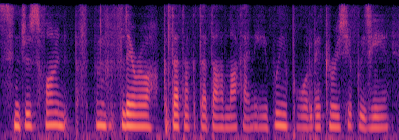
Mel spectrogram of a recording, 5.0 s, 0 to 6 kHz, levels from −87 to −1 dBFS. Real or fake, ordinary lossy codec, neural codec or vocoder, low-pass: fake; none; codec, 16 kHz, 1 kbps, X-Codec, WavLM features, trained on Multilingual LibriSpeech; 5.4 kHz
